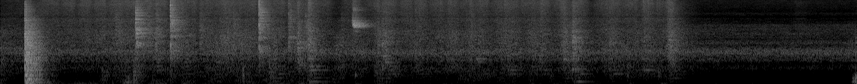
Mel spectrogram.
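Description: A PVC pipe being rubbed with a microfiber cloth to charge it: a sharp click near the start, then scattered soft clicks and rustles that stop about a second before the end.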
